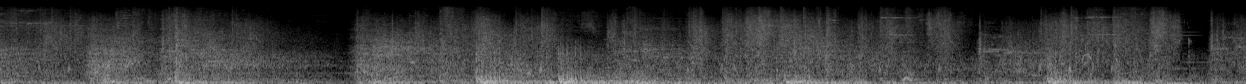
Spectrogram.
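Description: Video game combat sound effects of spells and weapon hits clash and burst.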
